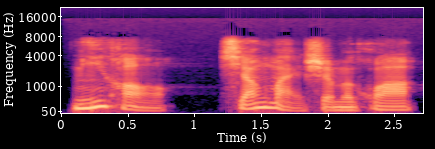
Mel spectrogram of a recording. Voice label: Mandarin Conversation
